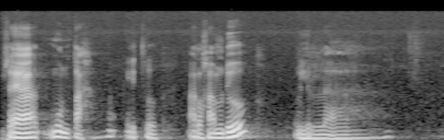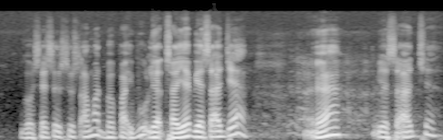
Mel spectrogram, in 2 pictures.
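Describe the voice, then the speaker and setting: A man's voice: mid-range voice, unhurried, pauses often, a little mellow, in a large hall. A man, giving a humorous religious talk to a live congregation and telling stories while addressing the listeners directly. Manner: chatty storytelling, often addressing the listeners directly. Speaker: Islamic preacher. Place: weekly study gathering before a live audience.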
